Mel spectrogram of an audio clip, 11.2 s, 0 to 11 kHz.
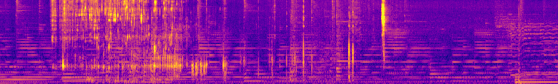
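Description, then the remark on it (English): Hop Slayer double IPA beer from Illinois, a little over 8% alcohol, glugs and splashes into a glass for a few seconds, then quiets to faint fizzing with a couple of small clinks, all over a steady low electrical hum. “This comes from Illinois, and I'm going to pour it into a glass tonight.”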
